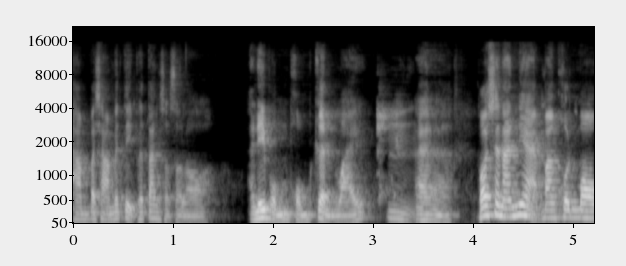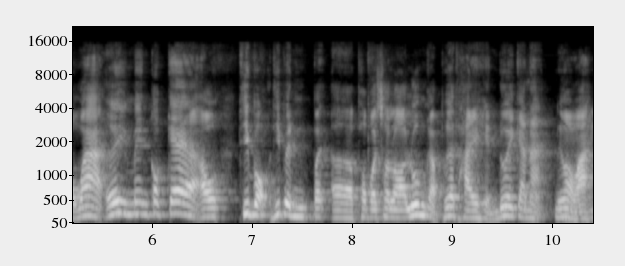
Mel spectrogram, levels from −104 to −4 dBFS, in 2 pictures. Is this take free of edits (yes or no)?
yes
